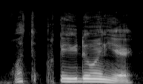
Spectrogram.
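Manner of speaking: high-pitched mock confrontation; imitated intruder. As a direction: replay a stranger's indignant demand. Retold intruder confronting him.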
